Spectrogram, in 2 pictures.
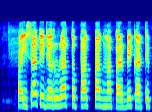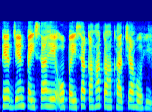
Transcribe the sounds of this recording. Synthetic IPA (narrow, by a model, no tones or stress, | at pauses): pɐɪsakezɐɾuːɾət̪ːopɐɡ̚pɐɡmãpɐɾbekɐɾt̪ʰepʰɪɾd͡ʒeːnpɐɪsaɦeʔoːpɐɪsakɐɦãkɐɦãkʰəɾt͡ʃaɦoɦiː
